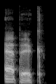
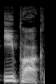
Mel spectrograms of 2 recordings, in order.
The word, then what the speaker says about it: epoch: That word is supposed to be pronounced epic, by the way, as in a time period. I will say epoch, though, how it's spelled, to differentiate it from something that you yell when your buddy lands a 42 foot jump on a snowboard.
